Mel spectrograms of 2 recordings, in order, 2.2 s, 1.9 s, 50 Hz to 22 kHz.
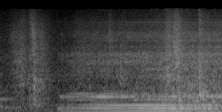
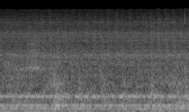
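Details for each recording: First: Electrolux-Rex RWP 1273 TFW washer, 60° energetic wash with long rotations: smooth steady motor hum with faint light tick accompanying drum rotation, said not to be failing tub bearings; normal drum rotation. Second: Electrolux-Rex RWP 1273 TFW washing machine in a 60° wash, heated water; brushed Ceset drive motor gives a steady droning hum with a fixed tone, louder than usual (brush noise possibly amplified by recording) but no clear fault.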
